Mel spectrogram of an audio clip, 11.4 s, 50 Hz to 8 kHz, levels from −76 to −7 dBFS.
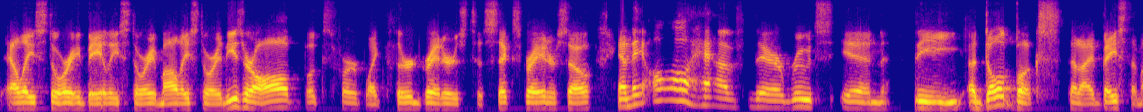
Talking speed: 175 wpm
